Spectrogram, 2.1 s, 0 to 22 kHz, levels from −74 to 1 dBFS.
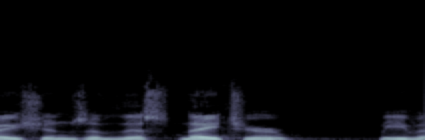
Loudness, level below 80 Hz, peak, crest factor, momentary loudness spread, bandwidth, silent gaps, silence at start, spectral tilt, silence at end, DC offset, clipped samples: -28 LUFS; -70 dBFS; -10 dBFS; 18 dB; 8 LU; 9.4 kHz; none; 0 s; -6 dB/octave; 0 s; under 0.1%; under 0.1%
